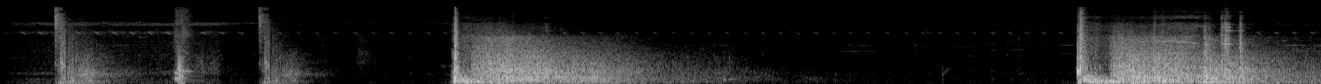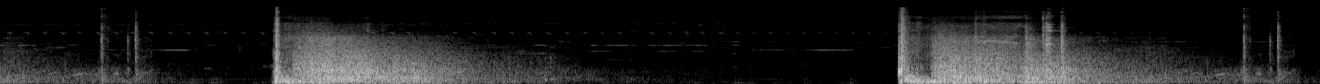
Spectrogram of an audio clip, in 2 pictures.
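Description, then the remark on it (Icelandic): Heavy artillery booms roll out four times as cannons fire explosive shells into a forest, each blast decaying into a long rumbling echo, with sharp rifle cracks scattered in between against a faint background of insects. “fallbissuna dregna fram og og skutu sprengjúkúlum inn í skógin þar til skotriðin sljákkaði.”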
